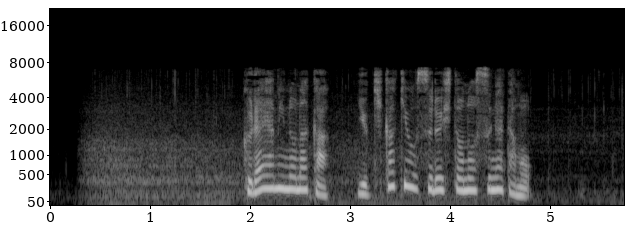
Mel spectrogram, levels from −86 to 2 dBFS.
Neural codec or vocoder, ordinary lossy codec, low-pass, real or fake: none; none; 7.2 kHz; real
